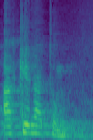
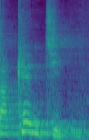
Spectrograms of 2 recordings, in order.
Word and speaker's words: Akhenaton: Akenti, les Égyptiens vont dire Akhenaton, alors que c'est Akenti.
